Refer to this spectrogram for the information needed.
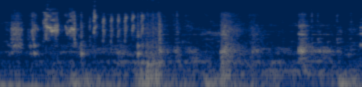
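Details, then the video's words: Captive parrots giving quick runs of short, high chirps and clicks, a dense burst early then sparser calls, with soft low knocking in the background. "parrot bird new video"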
